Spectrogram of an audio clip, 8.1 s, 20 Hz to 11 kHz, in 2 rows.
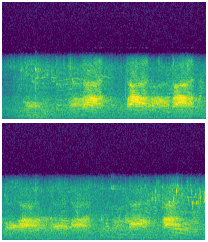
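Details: A flock of rooks calling in Boscawen Park, Truro, Cornwall, on 8 January: harsh, hoarse caws repeated about once a second in overlapping bursts, with a constant noisy background.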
